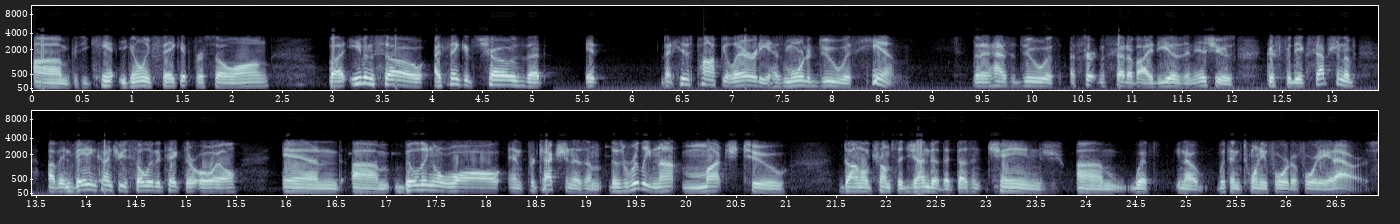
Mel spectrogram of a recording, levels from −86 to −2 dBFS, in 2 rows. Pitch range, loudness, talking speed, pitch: 105-125 Hz, -22 LUFS, 185 wpm, 115 Hz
